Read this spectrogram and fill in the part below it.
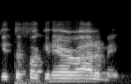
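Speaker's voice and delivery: loud yelling, shouting out. Role-playing a character shot with a silver arrow, yelling at another character. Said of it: "and I'm yelling at no name".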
